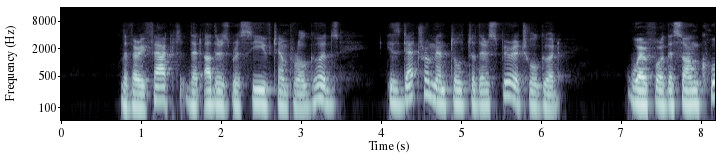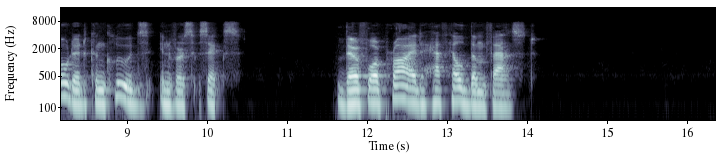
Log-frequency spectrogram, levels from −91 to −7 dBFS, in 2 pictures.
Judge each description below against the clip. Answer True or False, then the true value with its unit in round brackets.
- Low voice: True (120 Hz)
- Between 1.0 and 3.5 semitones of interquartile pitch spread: True (2.4 semitones)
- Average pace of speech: False (100 wpm)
